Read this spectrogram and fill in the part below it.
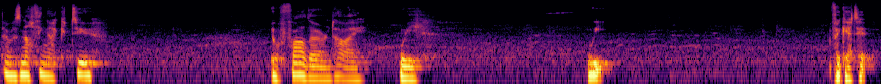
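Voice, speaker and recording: An older woman voicing a wistful, fretful, loving mother in a video game, frank and gently chiding. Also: low-pitched, slow, long pauses, slight background noise. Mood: troubled.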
